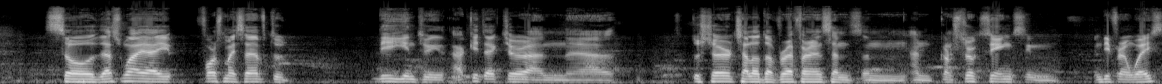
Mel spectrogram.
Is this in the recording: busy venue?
yes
